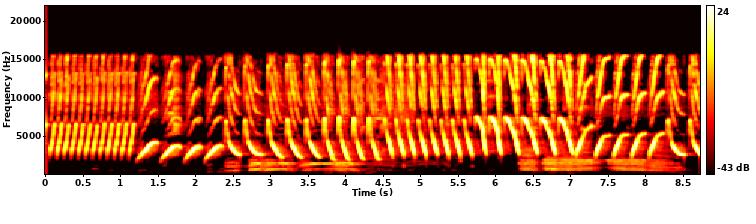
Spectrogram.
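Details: Canary of the F2YS line in long continuous song, a master recording for tutoring other birds: a fast stuttering trill opens, then steady rows of quick downslurred whistles with buzzy rattling passages underneath.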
